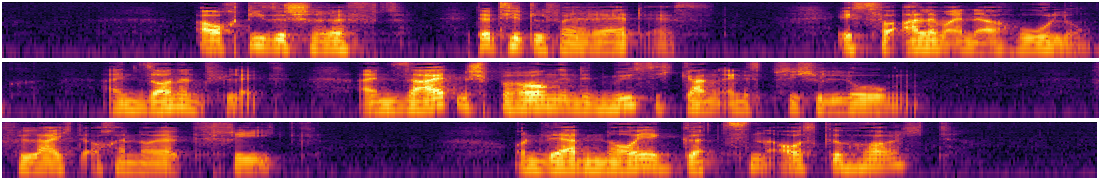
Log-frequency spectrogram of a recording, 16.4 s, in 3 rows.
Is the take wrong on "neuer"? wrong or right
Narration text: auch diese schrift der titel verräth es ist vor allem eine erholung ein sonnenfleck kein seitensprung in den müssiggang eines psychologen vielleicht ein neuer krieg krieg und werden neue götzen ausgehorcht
right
